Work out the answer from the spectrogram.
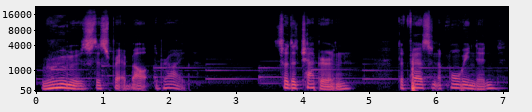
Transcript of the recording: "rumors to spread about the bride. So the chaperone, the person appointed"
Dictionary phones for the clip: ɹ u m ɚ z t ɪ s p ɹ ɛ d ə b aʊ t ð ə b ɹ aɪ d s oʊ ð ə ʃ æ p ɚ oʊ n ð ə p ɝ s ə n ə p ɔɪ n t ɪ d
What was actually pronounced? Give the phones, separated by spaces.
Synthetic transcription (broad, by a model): ɹ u m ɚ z t ɪ s p ɹ ɛ d ə b aʊ t ð ə b ɹ aɪ d s oʊ ð ə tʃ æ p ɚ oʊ n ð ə f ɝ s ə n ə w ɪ n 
